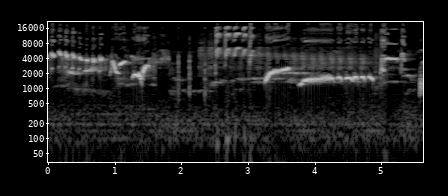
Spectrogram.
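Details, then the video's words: Champion white-rumped shama sings a descending string of quick notes, looping whistles, then a long rising whistle and a rattling warble, played to teach and encourage other caged birds. "Suara Murai Batu Juara Nasional Untuk Masteran & Terapi Burung Drop Mental"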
